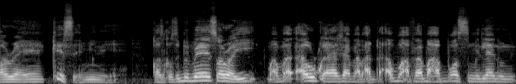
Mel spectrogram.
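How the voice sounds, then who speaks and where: A man talks very fast in a fairly high pitch with a dark, mellow tone and ordinary pitch variation. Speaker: gossip vlogger. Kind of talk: casual storytelling live stream.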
